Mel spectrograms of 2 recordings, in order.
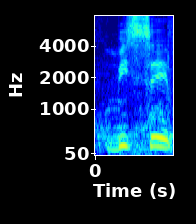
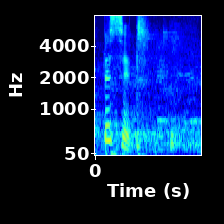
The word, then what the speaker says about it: Bisset: Here in Brazil we say Bisset, but it's not the way you used to say. No, it's Bisset. Bisset. Bisset. Bisset. Bisset. It's Scottish. Because it's Scottish.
